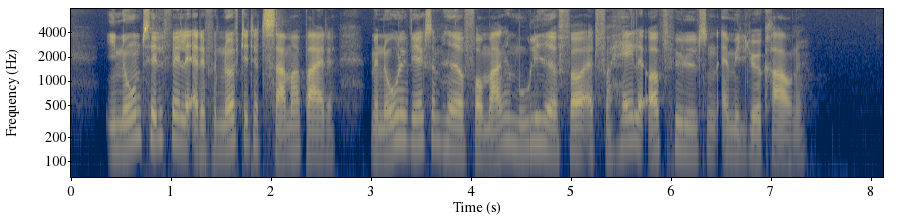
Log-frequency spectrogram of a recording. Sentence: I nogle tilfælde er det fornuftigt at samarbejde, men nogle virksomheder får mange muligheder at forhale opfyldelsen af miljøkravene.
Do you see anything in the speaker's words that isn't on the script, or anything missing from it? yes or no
yes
